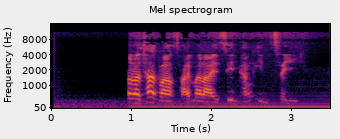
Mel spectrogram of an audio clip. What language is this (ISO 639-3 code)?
tha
